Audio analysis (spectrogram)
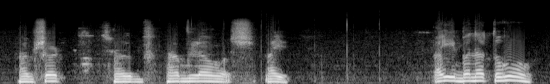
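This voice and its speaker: With long, frequent pauses, a man speaks at a very slow pace in a fairly high pitch with ordinary pitch variation, over noticeable background noise. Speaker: gaming youtuber. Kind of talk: gameplay commentary. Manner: animated; halting.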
